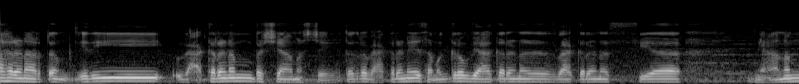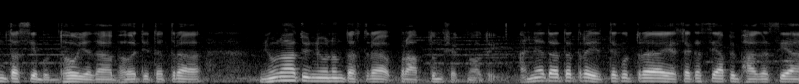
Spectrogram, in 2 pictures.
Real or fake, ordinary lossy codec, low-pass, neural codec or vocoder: real; AAC, 48 kbps; 7.2 kHz; none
